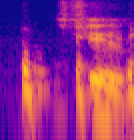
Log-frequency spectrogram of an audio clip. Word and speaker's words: Hsu: I think I've pronounced it 4 different ways. Hsu, perfect.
